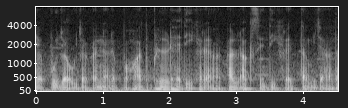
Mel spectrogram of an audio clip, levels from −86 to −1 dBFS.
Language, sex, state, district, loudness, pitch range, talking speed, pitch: Hindi, male, Chhattisgarh, Jashpur, -24 LUFS, 80-95 Hz, 265 wpm, 85 Hz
